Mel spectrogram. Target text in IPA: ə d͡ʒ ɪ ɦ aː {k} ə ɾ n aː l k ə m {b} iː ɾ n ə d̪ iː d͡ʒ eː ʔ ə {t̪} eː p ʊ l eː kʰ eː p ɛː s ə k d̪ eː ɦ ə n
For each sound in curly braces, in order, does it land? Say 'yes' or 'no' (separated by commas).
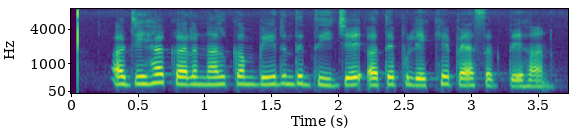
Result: yes, yes, yes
